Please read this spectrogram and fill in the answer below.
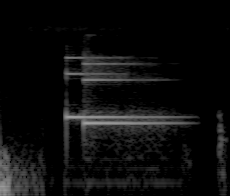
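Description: An electronic two-note notification chime, a quick falling ding-dong about half a second in, ringing out and fading over about a second.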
